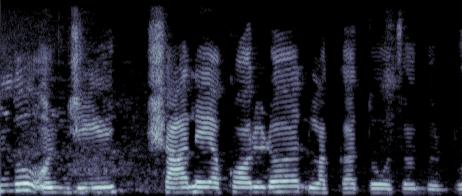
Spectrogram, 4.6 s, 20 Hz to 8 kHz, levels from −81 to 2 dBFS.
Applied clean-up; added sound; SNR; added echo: none; none; none; none.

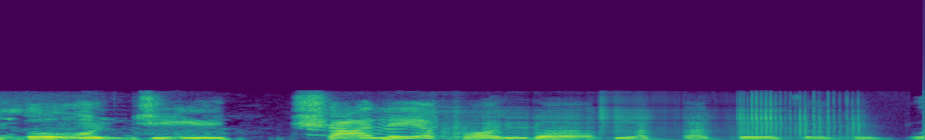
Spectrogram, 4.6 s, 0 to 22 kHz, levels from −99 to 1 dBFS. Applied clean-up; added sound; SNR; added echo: neural mask model RNNoise.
